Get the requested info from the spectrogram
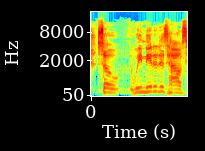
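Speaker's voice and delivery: ordinary talk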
